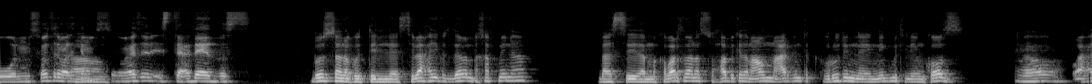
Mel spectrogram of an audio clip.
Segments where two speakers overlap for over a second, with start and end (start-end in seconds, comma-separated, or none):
none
